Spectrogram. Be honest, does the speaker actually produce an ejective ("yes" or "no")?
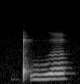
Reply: yes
